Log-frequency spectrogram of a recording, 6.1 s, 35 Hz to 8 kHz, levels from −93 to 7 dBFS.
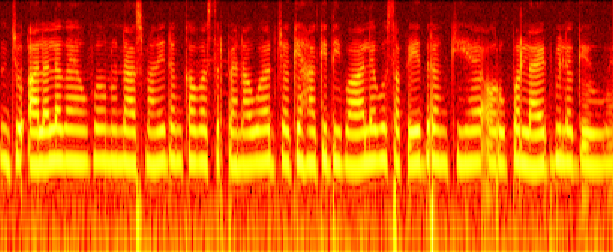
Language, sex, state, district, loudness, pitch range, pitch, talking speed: Hindi, female, Goa, North and South Goa, -17 LUFS, 230-245 Hz, 240 Hz, 295 wpm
